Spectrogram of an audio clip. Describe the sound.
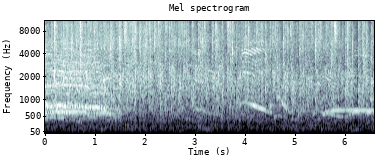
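Audience applause and cheering welcome a UK comedian guest, a dense, continuous wash of clapping that is loudest at the start and then eases slightly, holding steady to the end.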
